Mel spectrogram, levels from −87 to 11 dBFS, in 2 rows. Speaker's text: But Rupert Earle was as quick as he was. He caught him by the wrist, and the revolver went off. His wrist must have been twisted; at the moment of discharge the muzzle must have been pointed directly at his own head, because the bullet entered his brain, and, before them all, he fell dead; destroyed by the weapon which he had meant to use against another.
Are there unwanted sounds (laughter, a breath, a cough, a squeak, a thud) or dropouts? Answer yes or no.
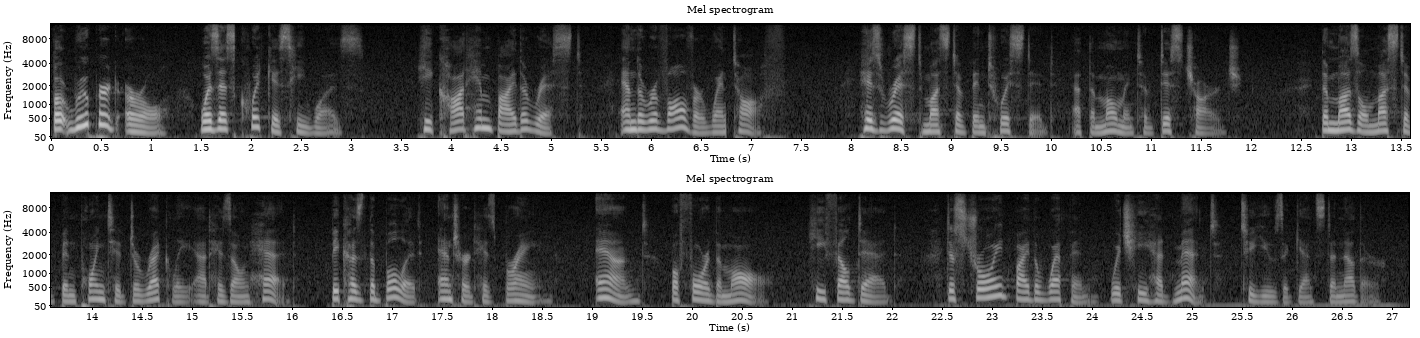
yes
